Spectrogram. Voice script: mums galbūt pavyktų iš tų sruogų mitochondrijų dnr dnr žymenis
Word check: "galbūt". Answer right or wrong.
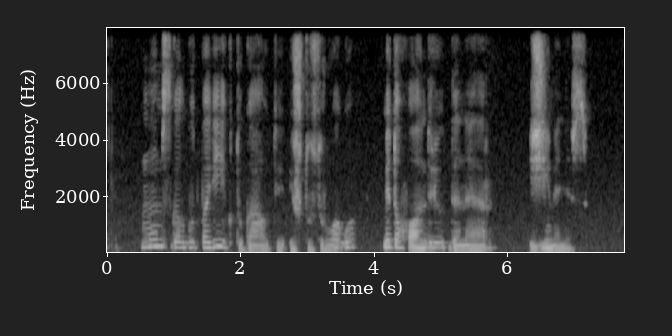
right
